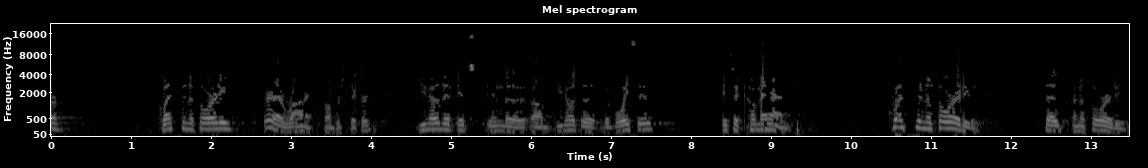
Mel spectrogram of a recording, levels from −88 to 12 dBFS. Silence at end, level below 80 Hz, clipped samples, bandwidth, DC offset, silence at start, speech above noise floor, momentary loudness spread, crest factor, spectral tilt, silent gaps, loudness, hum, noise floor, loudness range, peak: 0.05 s; -86 dBFS; under 0.1%; 8.2 kHz; under 0.1%; 0 s; over 42 dB; 11 LU; 24 dB; -5 dB/octave; 5.32-5.37 s; -49 LUFS; none; under -90 dBFS; 3 LU; -26 dBFS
